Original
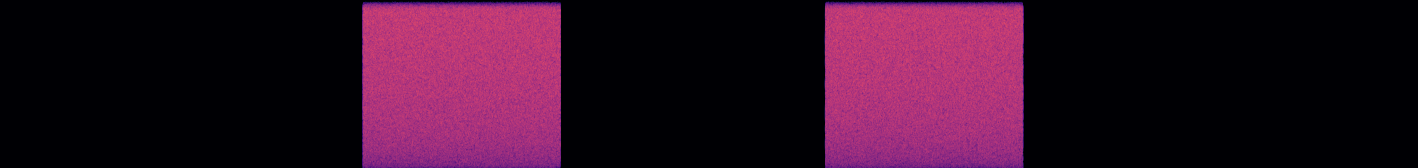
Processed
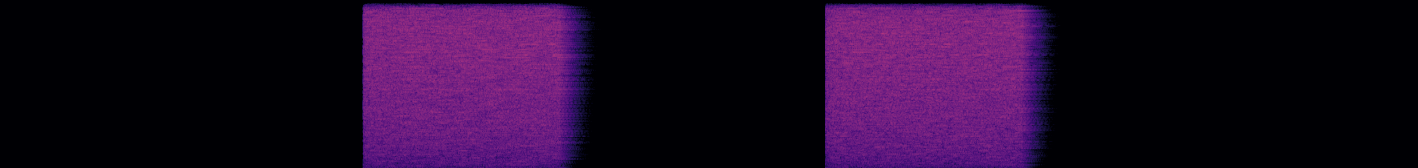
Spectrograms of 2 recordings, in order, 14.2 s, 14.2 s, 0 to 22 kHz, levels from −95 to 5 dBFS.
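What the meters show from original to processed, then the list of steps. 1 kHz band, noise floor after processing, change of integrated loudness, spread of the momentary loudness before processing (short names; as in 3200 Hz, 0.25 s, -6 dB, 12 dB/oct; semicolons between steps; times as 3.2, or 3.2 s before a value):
-13.0 dB, under -85 dBFS, -15.0 dB, 5 LU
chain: resonator bank A#2 sus4, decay 0.56 s; added harmonics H 6 -26 dB, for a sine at -30 dBFS; gain +3 dB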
